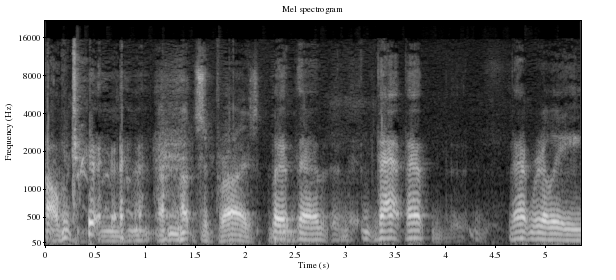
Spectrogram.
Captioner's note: laugh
